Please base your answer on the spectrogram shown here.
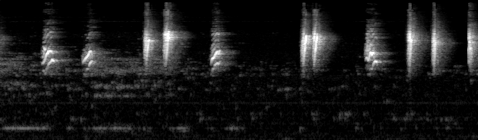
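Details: Kolibri ninja sunbird singing its harsh song, used for training other songbirds: scattered sharp, very high chirps, several in quick pairs, over a low steady hum.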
